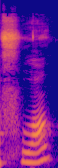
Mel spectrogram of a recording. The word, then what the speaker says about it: foi: لدينا 3 كلمات تتشابه في النطق، لكن كل واحدة لها معنى. كي لا تخلطوا بينها، لدينا la foi هو الإيمان، و le foie avec E le foie هو الكبد، ولدينا une fois بمعنى مرة، fois بمعنى مرة avec S à la fin. Le foie, la foi et une fois.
